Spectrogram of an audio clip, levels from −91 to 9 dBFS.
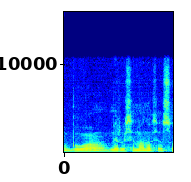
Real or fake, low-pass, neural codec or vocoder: fake; 10.8 kHz; vocoder, 24 kHz, 100 mel bands, Vocos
